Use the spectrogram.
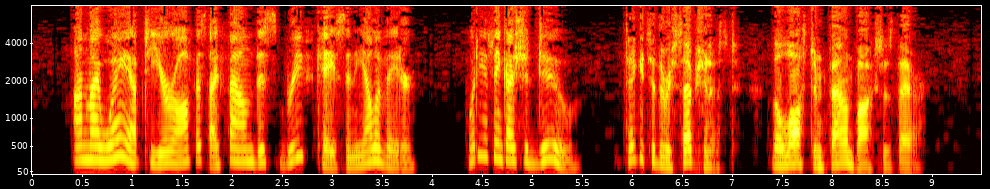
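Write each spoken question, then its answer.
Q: What does the man suggest the woman do?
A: Take the briefcase to the receptionist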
